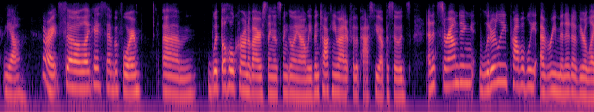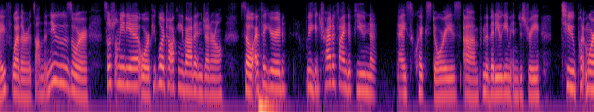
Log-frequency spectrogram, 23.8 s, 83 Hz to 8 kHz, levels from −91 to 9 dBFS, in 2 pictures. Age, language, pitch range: 20-39, English, 170-215 Hz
